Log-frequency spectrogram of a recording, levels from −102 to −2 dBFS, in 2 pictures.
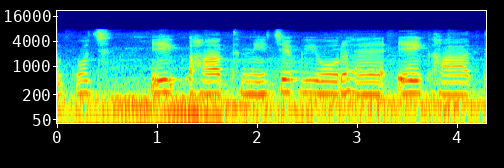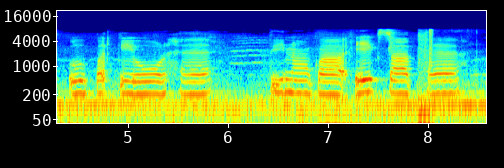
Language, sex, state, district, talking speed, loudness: Hindi, female, Bihar, Darbhanga, 135 wpm, -29 LUFS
